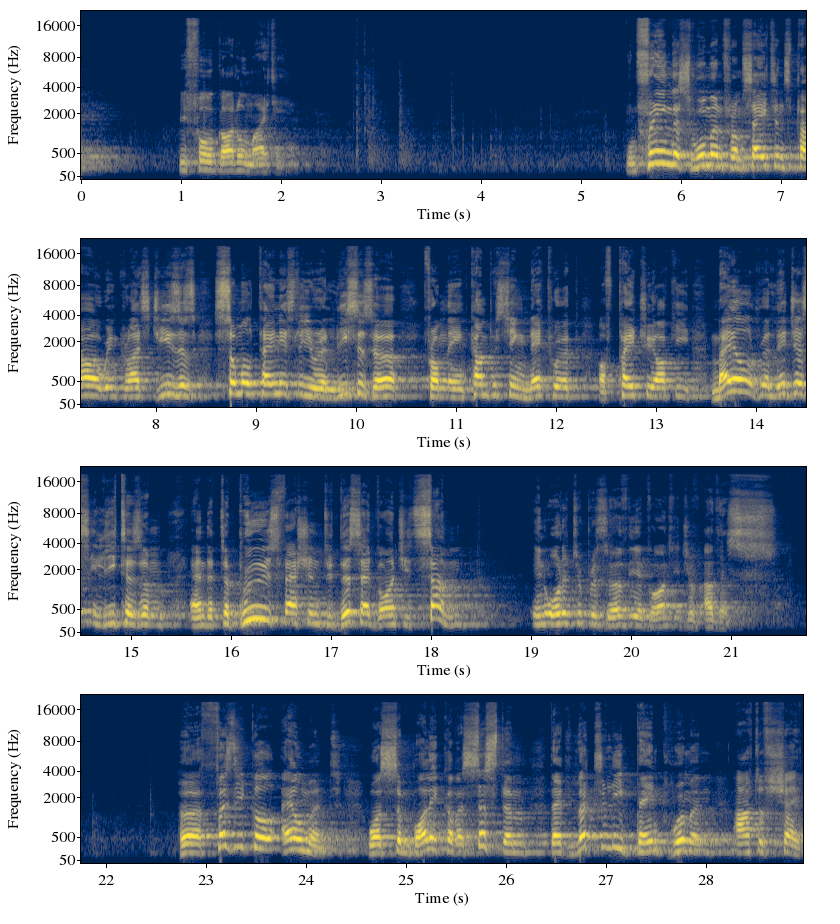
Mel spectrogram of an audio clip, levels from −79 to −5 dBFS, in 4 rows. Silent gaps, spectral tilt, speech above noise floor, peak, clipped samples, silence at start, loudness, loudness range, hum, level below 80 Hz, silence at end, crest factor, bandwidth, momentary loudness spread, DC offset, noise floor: none; -4 dB/octave; 45 dB; 0 dBFS; under 0.1%; 0 s; -15 LUFS; 8 LU; none; -70 dBFS; 0 s; 16 dB; 19 kHz; 11 LU; under 0.1%; -60 dBFS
